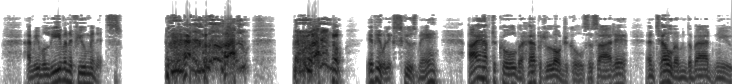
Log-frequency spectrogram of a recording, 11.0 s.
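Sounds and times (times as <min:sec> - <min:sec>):
speech: 0:00.4 - 0:01.9, 0:02.5 - 0:10.9
throaty cough into a handkerchief: 0:02.5 - 0:05.2.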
